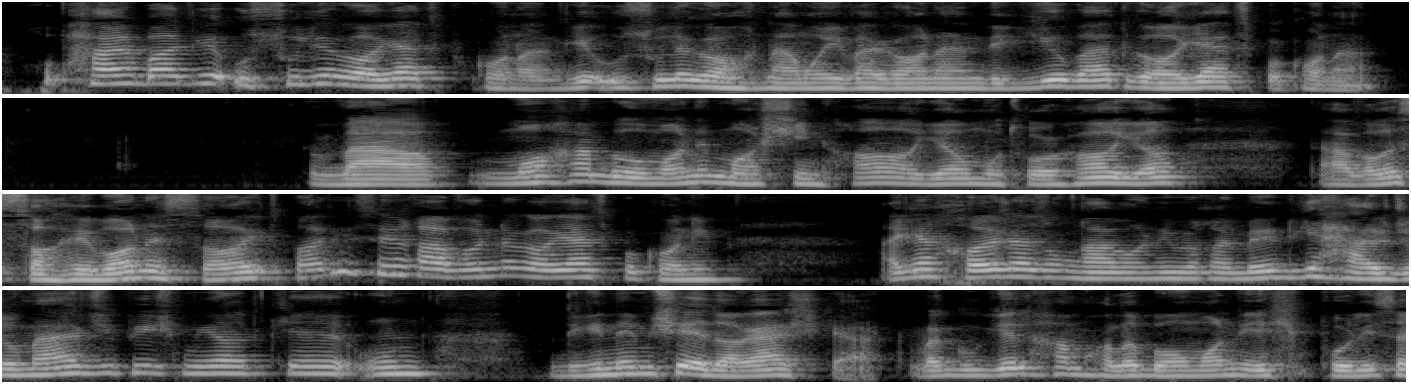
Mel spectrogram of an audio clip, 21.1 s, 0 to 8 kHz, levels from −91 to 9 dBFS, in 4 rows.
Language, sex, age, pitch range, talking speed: Persian, male, 20-39, 130-175 Hz, 170 wpm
